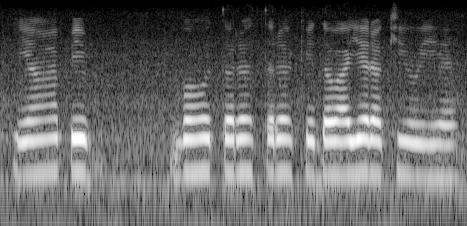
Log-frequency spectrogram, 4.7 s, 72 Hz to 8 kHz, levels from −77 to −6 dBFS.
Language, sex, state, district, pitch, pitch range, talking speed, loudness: Hindi, female, Jharkhand, Palamu, 215 Hz, 200-220 Hz, 130 wpm, -14 LUFS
